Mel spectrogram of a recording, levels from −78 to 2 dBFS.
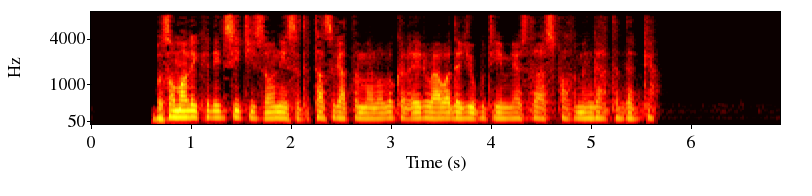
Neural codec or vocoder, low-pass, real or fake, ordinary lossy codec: codec, 16 kHz in and 24 kHz out, 0.4 kbps, LongCat-Audio-Codec, two codebook decoder; 7.2 kHz; fake; MP3, 32 kbps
